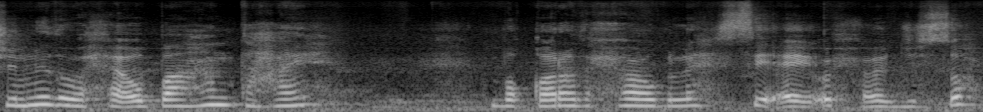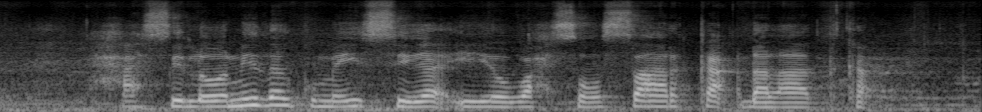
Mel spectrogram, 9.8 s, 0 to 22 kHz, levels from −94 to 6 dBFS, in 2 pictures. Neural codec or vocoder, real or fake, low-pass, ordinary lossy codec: vocoder, 44.1 kHz, 128 mel bands, Pupu-Vocoder; fake; none; none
